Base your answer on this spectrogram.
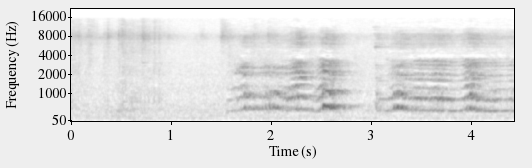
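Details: A male basenji gives two wavering, yodel-like howls, a noise he makes for attention when he wants to play or go outside to pee.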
